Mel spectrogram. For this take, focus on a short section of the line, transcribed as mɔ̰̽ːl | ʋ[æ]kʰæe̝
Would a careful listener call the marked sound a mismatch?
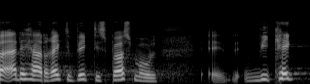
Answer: yes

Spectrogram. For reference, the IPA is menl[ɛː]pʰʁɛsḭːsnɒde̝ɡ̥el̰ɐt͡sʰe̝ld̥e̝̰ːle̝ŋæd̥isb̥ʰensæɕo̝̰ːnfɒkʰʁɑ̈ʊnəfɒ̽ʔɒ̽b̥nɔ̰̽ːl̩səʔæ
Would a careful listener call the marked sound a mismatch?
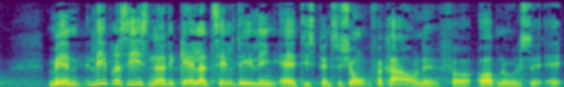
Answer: yes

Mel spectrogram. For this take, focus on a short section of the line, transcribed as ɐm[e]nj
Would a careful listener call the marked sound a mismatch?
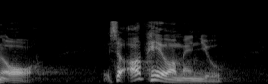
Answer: yes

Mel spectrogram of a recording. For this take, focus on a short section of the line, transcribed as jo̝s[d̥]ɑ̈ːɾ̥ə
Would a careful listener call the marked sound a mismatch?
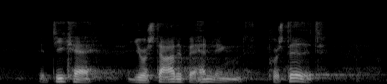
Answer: no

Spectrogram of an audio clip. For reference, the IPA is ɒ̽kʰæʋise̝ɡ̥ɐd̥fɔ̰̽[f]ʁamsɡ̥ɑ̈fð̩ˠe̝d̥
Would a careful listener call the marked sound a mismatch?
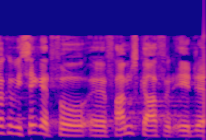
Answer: no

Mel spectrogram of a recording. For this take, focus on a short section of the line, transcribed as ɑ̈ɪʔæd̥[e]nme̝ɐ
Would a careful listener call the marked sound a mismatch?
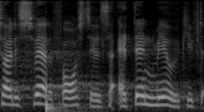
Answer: no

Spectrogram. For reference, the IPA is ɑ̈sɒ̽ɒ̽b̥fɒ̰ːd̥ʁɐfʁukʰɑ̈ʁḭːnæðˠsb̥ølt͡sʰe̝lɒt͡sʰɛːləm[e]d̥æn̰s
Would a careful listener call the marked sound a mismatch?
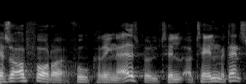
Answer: no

